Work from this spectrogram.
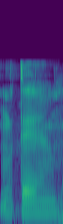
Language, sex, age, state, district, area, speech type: Kannada, female, 45-60, Karnataka, Vijayanagara, rural, spontaneous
